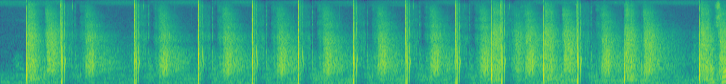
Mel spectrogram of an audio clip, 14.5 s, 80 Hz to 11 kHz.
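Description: A Springfield Hellcat OSP .380 pistol firing full metal jacket rounds at a range, about ten loud, sharp, close shots fired at a steady deliberate pace, each one trailing a short echo.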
